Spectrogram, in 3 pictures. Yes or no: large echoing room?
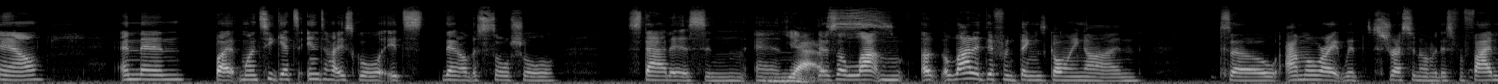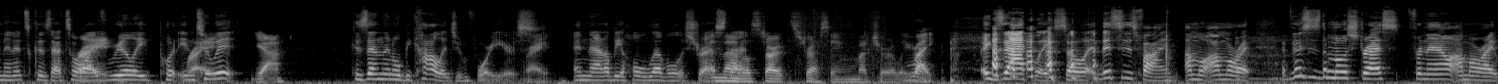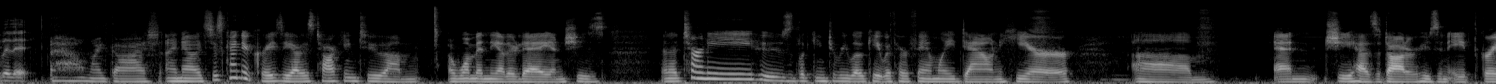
no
